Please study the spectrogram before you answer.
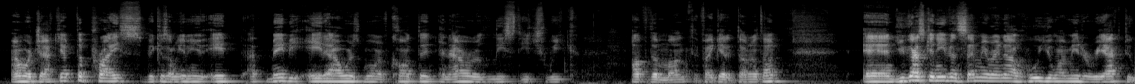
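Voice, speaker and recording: A man's voice: medium pitch, normal speed. A man hosting a casual livestream, talking bluntly to his chat and swearing often. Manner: blunt, swears a lot, talks straight to chat. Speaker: livestream host.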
